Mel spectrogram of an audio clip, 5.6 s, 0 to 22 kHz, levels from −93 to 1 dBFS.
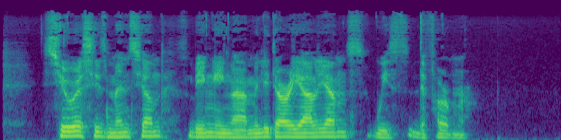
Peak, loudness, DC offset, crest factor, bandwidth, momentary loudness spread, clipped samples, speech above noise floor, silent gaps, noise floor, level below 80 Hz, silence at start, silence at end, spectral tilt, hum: -2 dBFS; -18 LUFS; under 0.1%; 16 dB; 16 kHz; 11 LU; under 0.1%; 44 dB; none; -61 dBFS; -46 dBFS; 0.05 s; 0.95 s; -5 dB/octave; none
